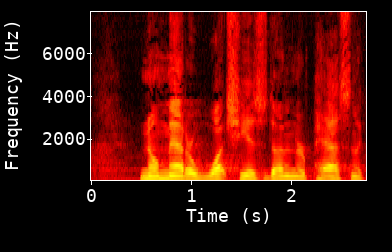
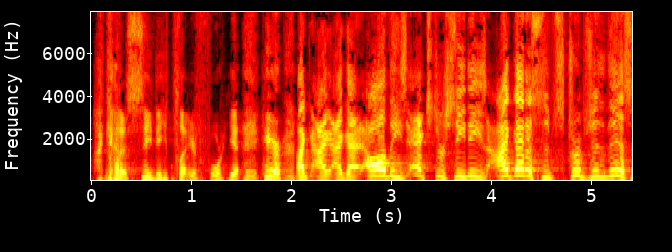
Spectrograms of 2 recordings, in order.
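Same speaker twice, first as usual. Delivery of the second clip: loud, higher, urgent salesman burst; frantic gift giver; 8 semitones higher, 11 dB louder than usual. Retold or imitated. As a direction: rush in shouting offers. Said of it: "someone comes running in going".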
